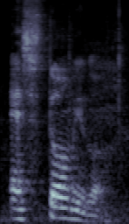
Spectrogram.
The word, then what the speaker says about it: estómago: Comida per mi estómago. Comida para el alma. Food for the soul. Can't win. Last time she corrected my pronunciation of the word stomach. How are you saying it? Estomago. Yeah, estómago.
